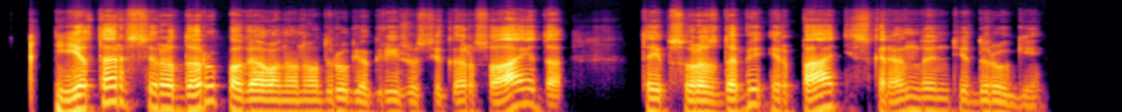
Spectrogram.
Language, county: Lithuanian, Alytus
